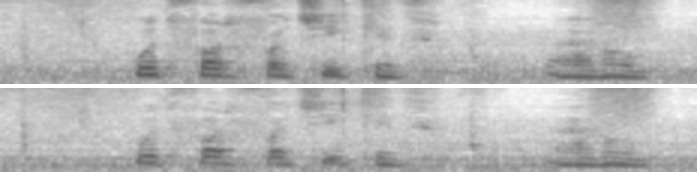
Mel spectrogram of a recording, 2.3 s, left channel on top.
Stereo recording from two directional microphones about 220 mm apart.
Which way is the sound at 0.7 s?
20° left (ahead or behind).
